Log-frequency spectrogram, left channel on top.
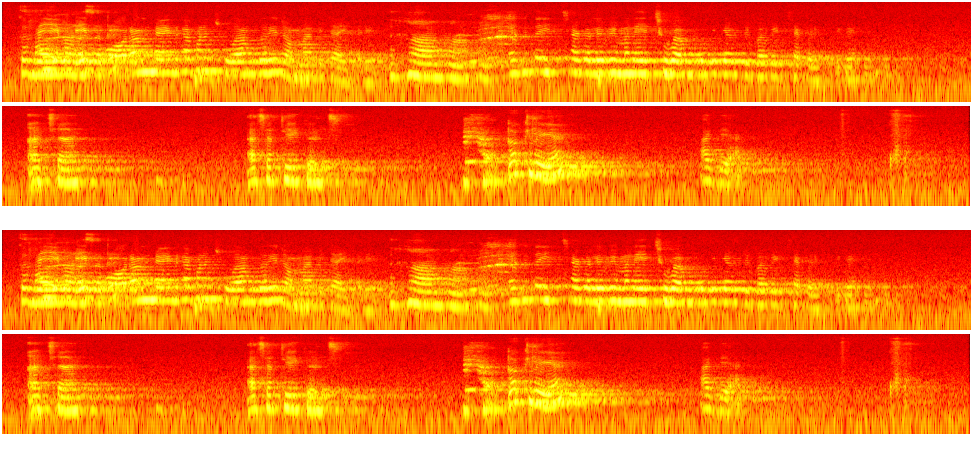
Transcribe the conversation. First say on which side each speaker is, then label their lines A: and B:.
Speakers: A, on the left (about 75°); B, on the left (about 30°).
A: ନାଇଁ
B: ରହିବେ
A: ଏବେ
B: ଅଣସରରେ।
A: ଗରମ ଟାଇମ୍ ରେ ଆପଣ ଛୁଆଙ୍କୁ ଧରିକି ଜମା ବି ଯାଇପାରିବେନି।
B: ହଁ, ହଁ, ହଁ।
A: ମୁଁ ବି ତ ଇଚ୍ଛା କଲେ ବି ମାନେ ଏ ଛୁଆକୁ ଧରିକି ଆଉ ଯିବାକୁ ବି ଇଚ୍ଛା କରିପାରିବିନି।
B: ଆଛା।
A: <inaudible>
B: ଆଚ୍ଛା ଠିକ୍ ଅଛି ରଖିଲି ଆଜ୍ଞା।
A: ଆଜ୍ଞା।
B: <inaudible>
